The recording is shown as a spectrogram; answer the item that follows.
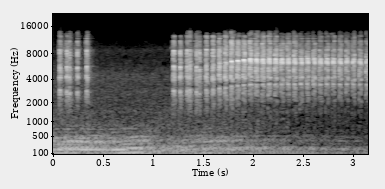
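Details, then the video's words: Woodpecker, local name pelatuk beras, producing a short rattle and then a sustained, evenly pulsed high trill lasting two seconds, each note sharp and dry, against quiet low background noise. "Suara Burung Pelatuk Beras Gacor Nembak Kasaran"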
